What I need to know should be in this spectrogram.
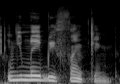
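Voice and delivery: joking bit in a bad Russian accent. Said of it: "I'm trying to do the Russian accent".

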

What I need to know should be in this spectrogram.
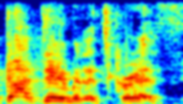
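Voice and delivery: high, loud exasperated outburst; mock exasperation. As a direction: throw up your hands in mock despair. Exasperated at seeing Chris again.

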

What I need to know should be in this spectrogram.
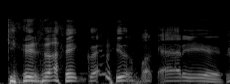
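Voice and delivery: hint of hammed-up crying; mock crying plea. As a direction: pretend to plead tearfully to be let go. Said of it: "I really should have been crying".

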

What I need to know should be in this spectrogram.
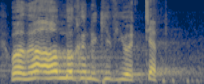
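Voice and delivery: stingy customer. Retold or imitated. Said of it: "customer refusing the tip".

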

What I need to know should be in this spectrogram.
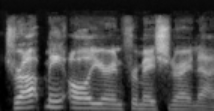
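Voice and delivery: ordinary delivery

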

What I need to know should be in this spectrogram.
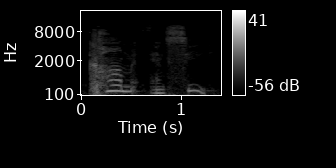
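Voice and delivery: slow, gentle invitation; "Come" lifted, drawn out softly. Shown as a demonstration. Preacher voicing scripture's invitation slowly and gently. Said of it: "It says".

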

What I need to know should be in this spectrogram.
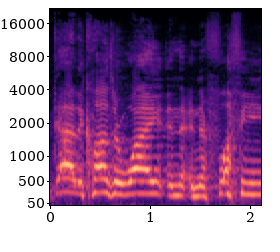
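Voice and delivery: put-on a small kid telling his dad; child's voice. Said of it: "he's like".

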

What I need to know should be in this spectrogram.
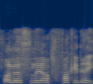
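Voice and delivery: high, giggly mock complaint; fond insult while laughing; laughing fake outrage. Real, not acted. Laughing at chat's teasing.

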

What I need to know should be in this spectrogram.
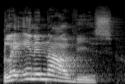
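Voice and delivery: high, loud, worked-up accusation; fired-up scolding of the player; heated rant. Real, not acted. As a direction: call him out, voice rising.

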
